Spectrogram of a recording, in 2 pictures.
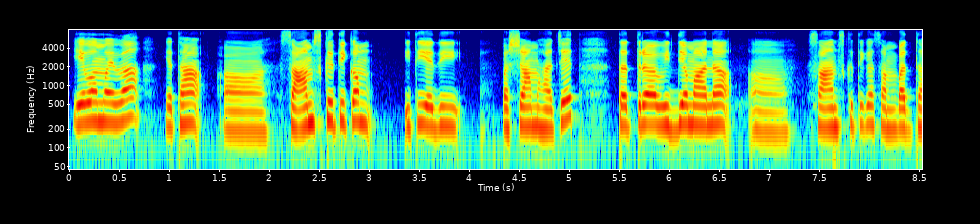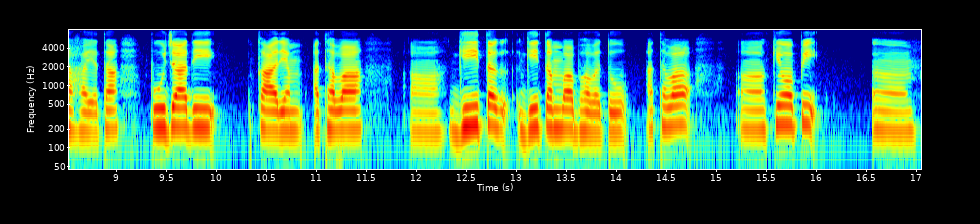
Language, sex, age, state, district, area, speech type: Sanskrit, female, 18-30, Karnataka, Gadag, urban, spontaneous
